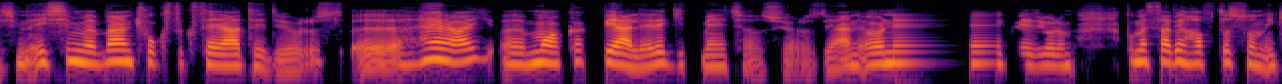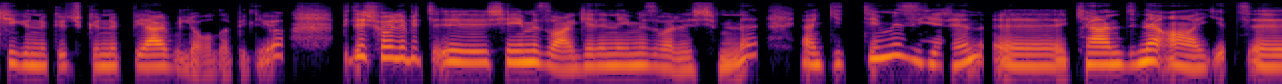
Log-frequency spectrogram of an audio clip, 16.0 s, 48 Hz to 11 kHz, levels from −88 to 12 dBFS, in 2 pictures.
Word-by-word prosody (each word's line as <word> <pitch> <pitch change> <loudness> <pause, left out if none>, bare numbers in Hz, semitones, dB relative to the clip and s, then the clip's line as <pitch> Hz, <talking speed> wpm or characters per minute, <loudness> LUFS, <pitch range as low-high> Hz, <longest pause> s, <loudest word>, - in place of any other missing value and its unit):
Şimdi - - -4
eşim 200 +3 +2
ve 190 -1 +2
ben 215 0 +8
çok 195 -3 -4
sık 185 - -13
seyahat 165 -2 +4
ediyoruz. 120 -4 -8
Eee, 70 0 0
her 235 +1 +7
ay, 215 +4 +5
eee, 180 - -1
muhakkak 200 +2 +2
bir - - +8
yerlere 170 0 +7
gitmeye 165 -3 -6
çalışıyoruz - - -10
yani - - 0
örnek 195 +2 0 0.5
veriyorum, 165 0 -4 0.3
bu - - -6
mesela 215 -1 +3
bir 215 - +3
hafta 190 +1 -2
sonu 180 -6 -4
2 180 +4 -3
günlük, 165 -1 -5
3 165 - -6
günlük 160 0 -7
bir - - -6
yer 160 0 +3
bile - - -8
olabiliyor. 305 - -9 0.4
Bir - - -10
de 295 - +5
şöyle 270 -2 +2
bir, 255 - -3
c - - -9
eee, 200 -1 0
şeyimiz 205 -2 +1
var, 135 -2 +3
geleneğimiz 165 +2 -4
var 150 -1 -4
eşimle 135 - -5 0.3
yani 175 - -1
gittiğimiz 260 - -2
yerin, 180 - -2
eee, 160 0 -2
kendine 180 +3 +4
ait, 150 -3 -2
eee, - - -2
180 Hz, 190 wpm, -23 LUFS, 160-205 Hz, 0.5 s, ben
